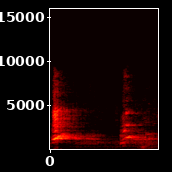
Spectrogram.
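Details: Two short, high-pitched puppy yips about a second apart, the first louder and sharper, the second softer, from a compilation of puppies barking and talking.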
